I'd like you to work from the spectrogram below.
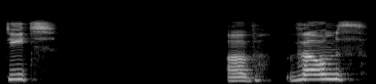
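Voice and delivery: "deet" of Worms with a German V sound, vorms; German pronunciation. Shown as a demonstration. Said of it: "So proper pronunciation with this".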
